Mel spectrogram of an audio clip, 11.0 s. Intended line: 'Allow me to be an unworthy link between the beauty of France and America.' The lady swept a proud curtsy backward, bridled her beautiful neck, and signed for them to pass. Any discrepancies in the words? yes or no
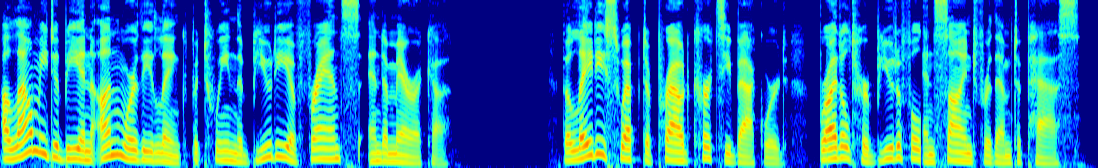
yes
